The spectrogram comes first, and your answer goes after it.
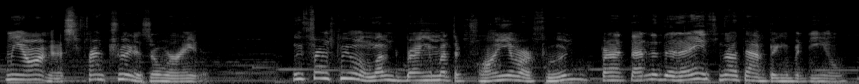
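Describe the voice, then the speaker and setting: Casual read-through of a shrugging young French guy, voiced by a streamer in their own voice; mid pitch, soft music underneath. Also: lively intonation, moderate pace, natural voice, poor audio. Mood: dismissive. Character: young French male exchange student, breezy.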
